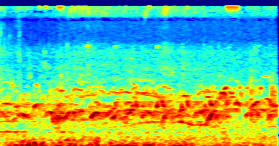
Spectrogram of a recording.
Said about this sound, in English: The playful coyotes are howling a song.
